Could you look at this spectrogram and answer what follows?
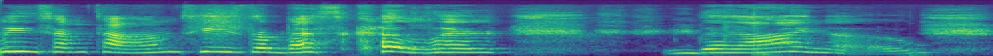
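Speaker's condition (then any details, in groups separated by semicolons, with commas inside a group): Hemiplegic cerebral palsy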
